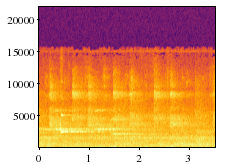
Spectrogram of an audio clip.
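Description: A table tennis ball bounces a few times on a hard floor.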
